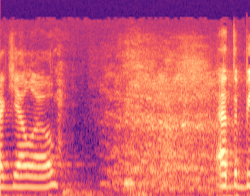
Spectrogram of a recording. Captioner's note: crowd laughs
